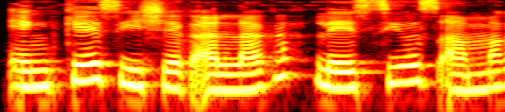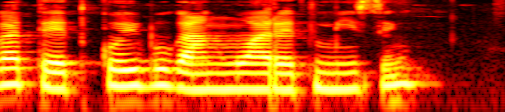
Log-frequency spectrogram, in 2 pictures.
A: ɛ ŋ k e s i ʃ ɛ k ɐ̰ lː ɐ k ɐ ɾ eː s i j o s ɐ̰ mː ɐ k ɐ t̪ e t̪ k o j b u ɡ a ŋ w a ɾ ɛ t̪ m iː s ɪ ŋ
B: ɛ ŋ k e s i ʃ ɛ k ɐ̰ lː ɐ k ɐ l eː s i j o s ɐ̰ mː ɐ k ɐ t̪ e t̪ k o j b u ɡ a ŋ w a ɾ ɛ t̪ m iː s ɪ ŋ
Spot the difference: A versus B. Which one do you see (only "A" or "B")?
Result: B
